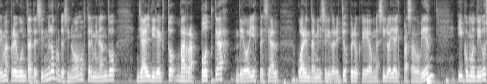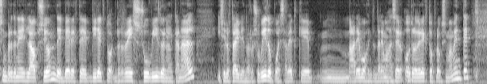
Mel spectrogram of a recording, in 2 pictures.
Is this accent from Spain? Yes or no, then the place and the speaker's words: yes; Vega de San Mateo, Canary Islands, Spain; yo tiro para mi zona. Vega de San Mateo, arriba en la cumbre. Pero ya es que eso es ahí, soy nativo, entonces cada uno tira para casa.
